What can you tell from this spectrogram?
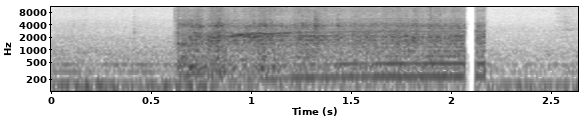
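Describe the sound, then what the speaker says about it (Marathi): Mixer grinding garlic cloves, ginger, green chillies and raw mango pieces with a little water into a paste, a loud steady whir for about a second and a half with a brief cut before it stops. "लसणाच्या पाकळ्या, आलं, हिरव्या मिरच्या आणि त्या 2 कैऱ्या कापल्या होत्या त्याच्या फोडी मिक्सरमध्ये टाकल्या"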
